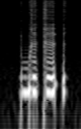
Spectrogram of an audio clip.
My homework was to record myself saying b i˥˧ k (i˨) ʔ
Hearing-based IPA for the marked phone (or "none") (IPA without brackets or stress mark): i˦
